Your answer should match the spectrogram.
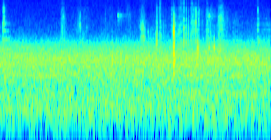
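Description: A picture-book page being turned, with one short click about two and a half seconds in, over a steady background hiss.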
